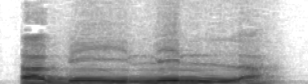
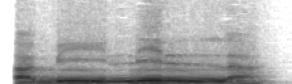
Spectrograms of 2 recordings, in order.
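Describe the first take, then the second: No difference in how they are said.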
